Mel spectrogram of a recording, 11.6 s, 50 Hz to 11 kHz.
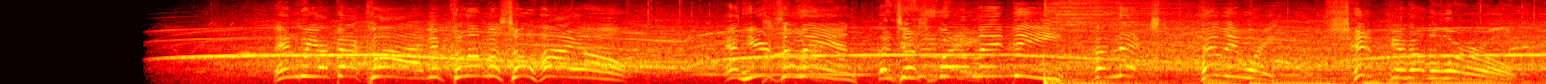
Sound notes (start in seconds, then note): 1.1 siren screeching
